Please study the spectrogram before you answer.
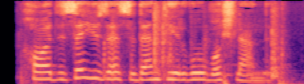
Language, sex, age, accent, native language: Uzbek, female, under 19, Sirdaryo, Uzbek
